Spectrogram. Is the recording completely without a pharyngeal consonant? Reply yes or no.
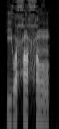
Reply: no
